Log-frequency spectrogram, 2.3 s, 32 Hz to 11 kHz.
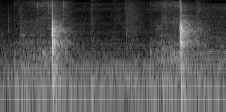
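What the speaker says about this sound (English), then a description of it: "So you just want to slice them in about 1/4 inch slices." A knife slices carrots on a cutting board, making two crisp, close chops about a second apart with quiet gaps between them and no talk.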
